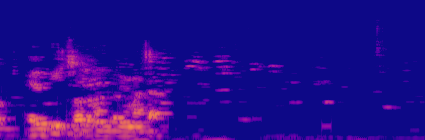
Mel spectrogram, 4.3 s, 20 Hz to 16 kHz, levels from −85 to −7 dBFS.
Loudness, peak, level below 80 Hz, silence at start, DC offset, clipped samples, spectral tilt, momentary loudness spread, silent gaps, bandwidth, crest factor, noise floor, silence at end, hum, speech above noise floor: -38 LUFS; -24 dBFS; -72 dBFS; 0 s; under 0.1%; under 0.1%; -6.5 dB/octave; 20 LU; none; 11.5 kHz; 18 dB; -70 dBFS; 0.35 s; none; 33 dB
